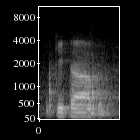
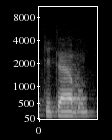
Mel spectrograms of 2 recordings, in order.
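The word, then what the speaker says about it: كتاب: इसको अगर हम प्रोनाउंस करेंगे तो कलमुन, कंप्लीट प्रोनाउंसिएशन। इसको प्रोनाउंस करेंगे किताबुन, कंप्लीट प्रोनाउंसिएशन। लेकिन जब हम बोलते हैं, स्पीक करते हैं, ठीक है, तो हम क्या करते हैं, ये जो तनवीन इसको हम ओमिट कर देते हैं और इसके जगह सुकून कर देते हैं। तो क्या पढ़ेंगे, कलम, किताब।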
